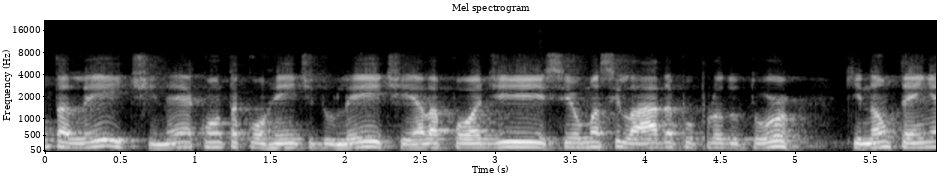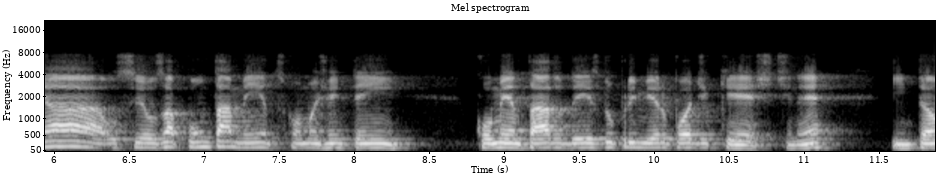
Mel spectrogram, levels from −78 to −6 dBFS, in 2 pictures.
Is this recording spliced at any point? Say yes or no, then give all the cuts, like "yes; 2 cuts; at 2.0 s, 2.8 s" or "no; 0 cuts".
no; 0 cuts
